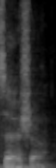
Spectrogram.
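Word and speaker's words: Saoirse: she's her name spelt really strangely but it's pronounced sercia okay um she's extremely versatile uh any other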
